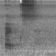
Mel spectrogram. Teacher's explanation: Yang pertama itu bunyi K diucapkan dengan menghentakkan bagian belakang lidah ke langit-langit lembut atau velum. Lalu yang kedua, bunyi S dihasilkan dengan membiarkan udara mengalir melalui celah kecil antara lidah dan langit-langit keras.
